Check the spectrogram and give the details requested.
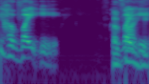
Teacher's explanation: it's actually hawaii hawaii is like yeah hawaii but um because there's like a little thing glottal stop we call it okina between the two eyes so yeah nobody else does it correctly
